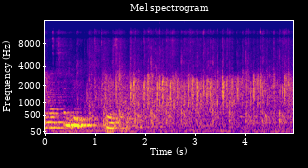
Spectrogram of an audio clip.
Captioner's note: audience applauding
